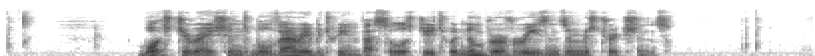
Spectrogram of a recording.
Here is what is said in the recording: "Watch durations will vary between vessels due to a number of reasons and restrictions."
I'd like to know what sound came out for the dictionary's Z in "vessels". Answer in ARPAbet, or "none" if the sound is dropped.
Z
